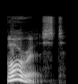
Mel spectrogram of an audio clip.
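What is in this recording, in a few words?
"aurist", British English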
